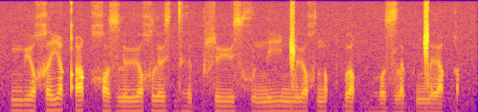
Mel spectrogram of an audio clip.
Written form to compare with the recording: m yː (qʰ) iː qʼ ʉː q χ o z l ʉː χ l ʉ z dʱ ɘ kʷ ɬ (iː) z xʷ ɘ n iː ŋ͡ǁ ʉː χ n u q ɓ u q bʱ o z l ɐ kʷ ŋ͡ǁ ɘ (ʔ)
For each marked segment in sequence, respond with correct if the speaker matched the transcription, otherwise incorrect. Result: incorrect, incorrect, incorrect

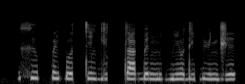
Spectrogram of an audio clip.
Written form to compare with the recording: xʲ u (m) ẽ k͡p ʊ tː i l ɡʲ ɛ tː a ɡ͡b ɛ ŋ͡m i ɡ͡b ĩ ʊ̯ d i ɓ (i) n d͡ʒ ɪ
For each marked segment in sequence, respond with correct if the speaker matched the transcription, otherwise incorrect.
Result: incorrect, incorrect

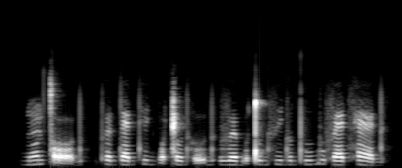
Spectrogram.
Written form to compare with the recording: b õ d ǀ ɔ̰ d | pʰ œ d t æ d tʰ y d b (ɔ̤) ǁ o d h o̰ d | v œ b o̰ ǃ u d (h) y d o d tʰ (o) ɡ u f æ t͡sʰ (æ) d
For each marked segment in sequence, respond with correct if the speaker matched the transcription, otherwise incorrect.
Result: incorrect, incorrect, incorrect, correct

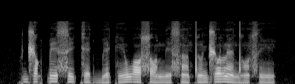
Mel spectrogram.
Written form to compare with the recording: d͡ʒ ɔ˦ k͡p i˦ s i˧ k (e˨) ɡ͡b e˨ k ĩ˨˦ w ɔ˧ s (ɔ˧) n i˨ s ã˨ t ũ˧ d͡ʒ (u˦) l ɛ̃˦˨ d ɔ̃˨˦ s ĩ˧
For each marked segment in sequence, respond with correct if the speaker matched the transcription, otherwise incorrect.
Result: correct, incorrect, incorrect

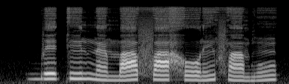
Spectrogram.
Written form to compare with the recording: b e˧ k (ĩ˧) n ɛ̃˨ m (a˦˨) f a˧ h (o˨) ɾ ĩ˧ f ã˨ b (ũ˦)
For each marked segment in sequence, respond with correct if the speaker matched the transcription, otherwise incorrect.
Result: correct, incorrect, correct, incorrect

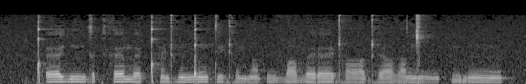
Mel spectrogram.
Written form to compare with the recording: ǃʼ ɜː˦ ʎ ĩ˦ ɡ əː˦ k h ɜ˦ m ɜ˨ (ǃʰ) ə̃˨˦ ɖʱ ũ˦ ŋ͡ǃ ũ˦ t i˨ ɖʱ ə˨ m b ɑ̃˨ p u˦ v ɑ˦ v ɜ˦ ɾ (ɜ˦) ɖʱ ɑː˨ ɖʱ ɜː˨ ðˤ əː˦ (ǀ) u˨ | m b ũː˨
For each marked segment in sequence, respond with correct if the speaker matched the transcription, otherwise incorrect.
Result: correct, incorrect, incorrect

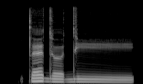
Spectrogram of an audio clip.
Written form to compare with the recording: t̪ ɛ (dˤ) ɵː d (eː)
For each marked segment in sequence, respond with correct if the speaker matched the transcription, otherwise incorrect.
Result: incorrect, incorrect

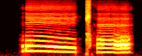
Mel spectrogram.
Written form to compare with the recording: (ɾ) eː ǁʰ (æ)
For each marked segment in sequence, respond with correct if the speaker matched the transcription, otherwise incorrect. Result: correct, incorrect

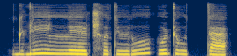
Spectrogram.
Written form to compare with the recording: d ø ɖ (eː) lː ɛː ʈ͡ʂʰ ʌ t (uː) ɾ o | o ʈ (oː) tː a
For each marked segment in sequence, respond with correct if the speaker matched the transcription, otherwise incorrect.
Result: correct, incorrect, correct

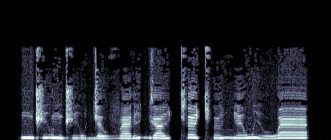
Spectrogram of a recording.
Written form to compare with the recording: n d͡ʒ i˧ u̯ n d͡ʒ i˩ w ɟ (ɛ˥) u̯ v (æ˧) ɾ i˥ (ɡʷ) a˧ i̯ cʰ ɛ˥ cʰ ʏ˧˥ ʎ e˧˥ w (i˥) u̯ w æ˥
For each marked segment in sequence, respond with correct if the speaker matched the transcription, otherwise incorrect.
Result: incorrect, correct, incorrect, incorrect

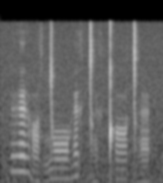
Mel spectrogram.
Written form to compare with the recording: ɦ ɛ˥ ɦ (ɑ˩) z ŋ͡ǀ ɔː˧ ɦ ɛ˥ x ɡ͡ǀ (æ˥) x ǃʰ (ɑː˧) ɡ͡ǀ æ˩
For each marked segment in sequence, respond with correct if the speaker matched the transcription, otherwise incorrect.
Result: correct, incorrect, correct

